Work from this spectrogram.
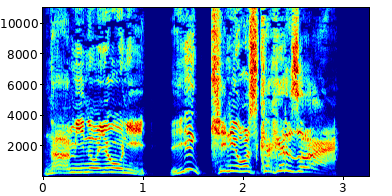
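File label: battle, Japanese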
